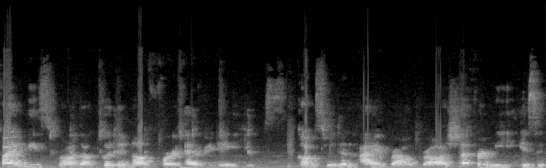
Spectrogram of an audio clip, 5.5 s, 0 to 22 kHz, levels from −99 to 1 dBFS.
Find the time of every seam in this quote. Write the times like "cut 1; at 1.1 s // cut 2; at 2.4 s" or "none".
none

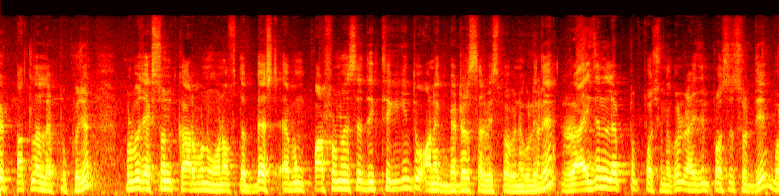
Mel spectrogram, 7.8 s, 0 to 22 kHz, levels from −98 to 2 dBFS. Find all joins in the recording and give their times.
cut 1; at 5.5 s

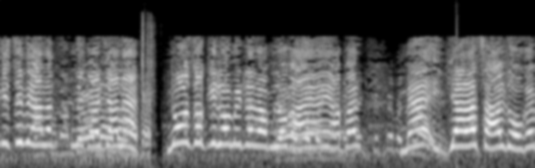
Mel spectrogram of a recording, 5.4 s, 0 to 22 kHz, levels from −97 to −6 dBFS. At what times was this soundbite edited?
cut 1; at 1.6 s

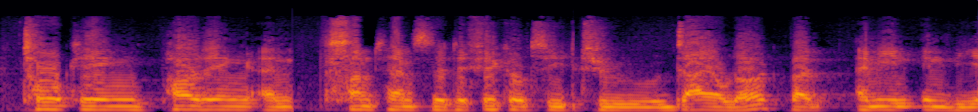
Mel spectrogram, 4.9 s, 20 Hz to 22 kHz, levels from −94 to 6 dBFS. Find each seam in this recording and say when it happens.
cut 1; at 1.5 s // cut 2; at 2.9 s

